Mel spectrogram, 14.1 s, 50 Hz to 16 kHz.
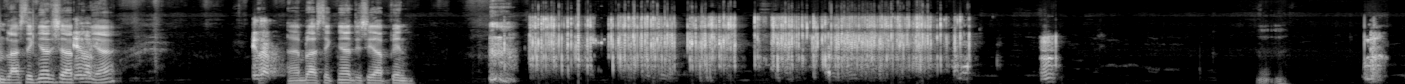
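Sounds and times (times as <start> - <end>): plastic bag crinkling: 5.2 - 9.8.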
